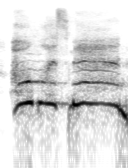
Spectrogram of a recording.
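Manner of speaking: high-pitched, frightened, terrified screaming yell. Retelling what a man yelled while running back through the dark, retelling a yell. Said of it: "And he yelled".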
